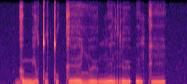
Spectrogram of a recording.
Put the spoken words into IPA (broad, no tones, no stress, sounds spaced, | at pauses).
ɡ ø mʲ ø tʷ ɪ tʷ ɪ k ɪː ʎ yː ŋ ĩ r y ʔ ĩ k i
